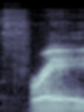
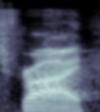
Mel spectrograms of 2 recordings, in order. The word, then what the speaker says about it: Frey: Everybody corrected me for calling him Jacob Frey because, you know, that's how it's spelled. Um but apparently it's Fry.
